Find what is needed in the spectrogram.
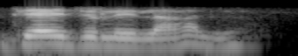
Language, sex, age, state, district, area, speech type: Sindhi, female, 30-45, Maharashtra, Thane, urban, conversation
